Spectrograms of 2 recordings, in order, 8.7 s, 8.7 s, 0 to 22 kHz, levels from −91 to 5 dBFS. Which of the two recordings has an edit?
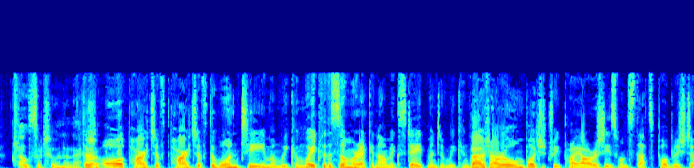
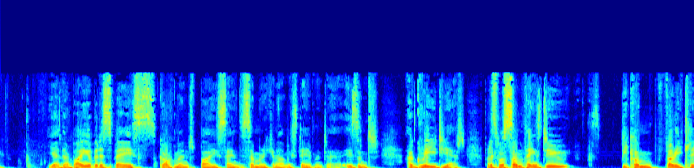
first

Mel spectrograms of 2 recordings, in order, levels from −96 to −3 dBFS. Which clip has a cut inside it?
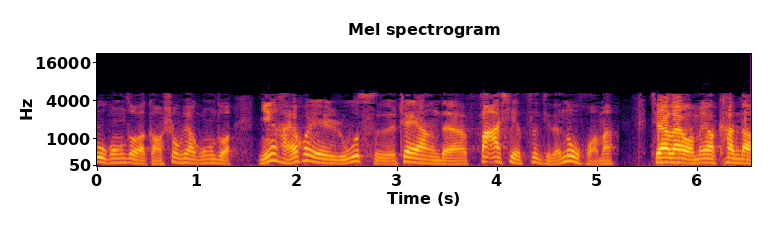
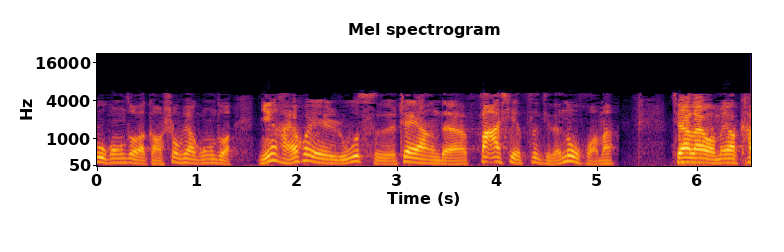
first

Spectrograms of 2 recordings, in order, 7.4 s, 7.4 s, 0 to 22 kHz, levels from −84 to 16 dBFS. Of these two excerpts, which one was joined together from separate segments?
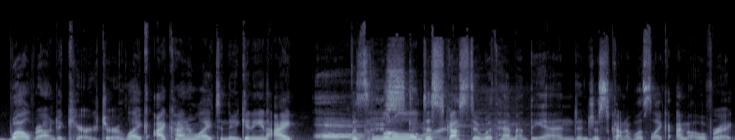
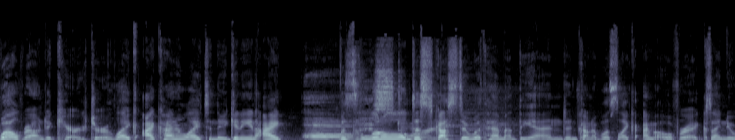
second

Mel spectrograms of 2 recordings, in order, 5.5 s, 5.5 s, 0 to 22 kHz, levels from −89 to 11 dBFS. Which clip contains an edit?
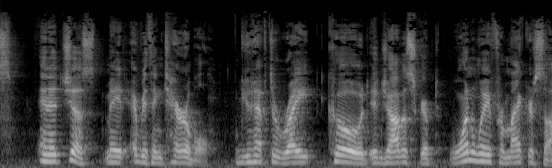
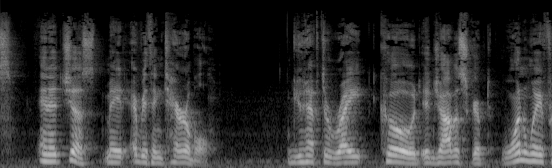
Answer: first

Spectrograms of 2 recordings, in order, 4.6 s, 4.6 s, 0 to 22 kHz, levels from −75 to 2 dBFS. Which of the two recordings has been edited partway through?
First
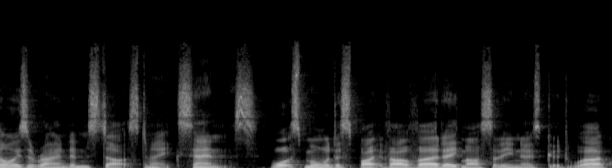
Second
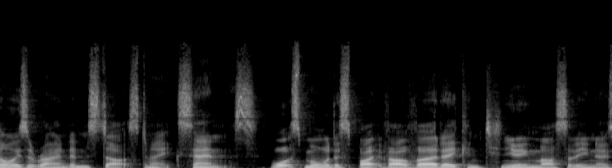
first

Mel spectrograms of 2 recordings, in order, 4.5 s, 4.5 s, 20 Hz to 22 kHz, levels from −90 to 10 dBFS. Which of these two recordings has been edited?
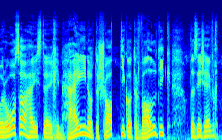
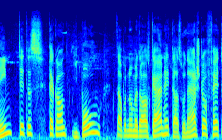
second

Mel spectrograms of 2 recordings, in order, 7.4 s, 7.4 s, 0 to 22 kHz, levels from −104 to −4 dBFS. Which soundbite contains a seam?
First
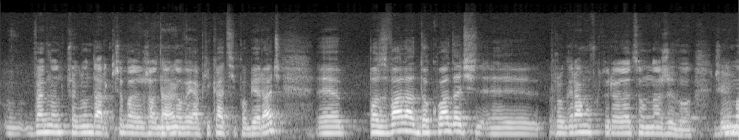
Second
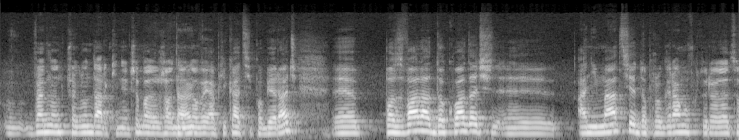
first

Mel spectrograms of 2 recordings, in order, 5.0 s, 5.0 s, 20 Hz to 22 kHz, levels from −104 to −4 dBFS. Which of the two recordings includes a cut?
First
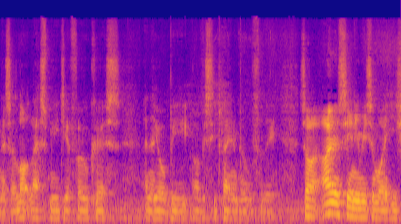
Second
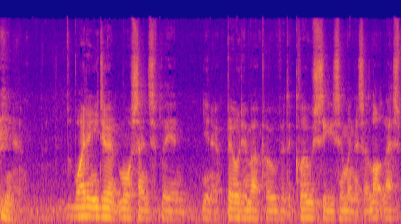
first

